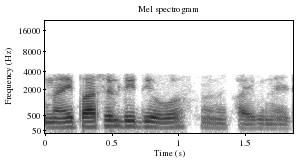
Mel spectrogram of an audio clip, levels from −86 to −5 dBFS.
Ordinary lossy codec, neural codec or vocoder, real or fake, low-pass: Opus, 16 kbps; none; real; 3.6 kHz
